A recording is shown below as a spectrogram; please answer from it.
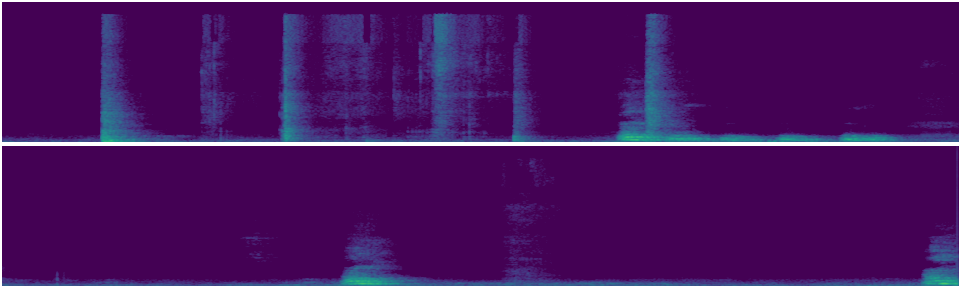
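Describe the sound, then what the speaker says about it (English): A dog barks at passers-by walking along an alley, giving several sharp, separated barks and short clusters at moderate distance, alone with no talking. "my dog's barking at people walking up and down the alley"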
